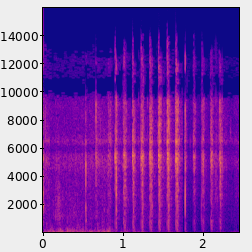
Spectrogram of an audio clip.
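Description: Paintball markers firing a rapid string of shots, about ten cracks a second, starting about half a second in and running on to near the end. A low rumble underlies the first second.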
